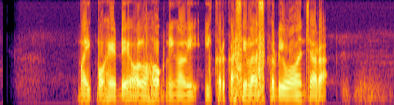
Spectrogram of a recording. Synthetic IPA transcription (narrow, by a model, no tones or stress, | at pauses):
maik̚mɔɦedɛɔ̰lɔɦɔk̚niŋaliːkɨrkasilaskɨrdiwawaɲt͡ʃaɾa̰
